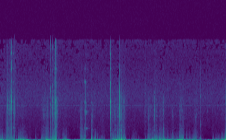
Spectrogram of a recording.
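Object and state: Silicone ear of binaural microphone.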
